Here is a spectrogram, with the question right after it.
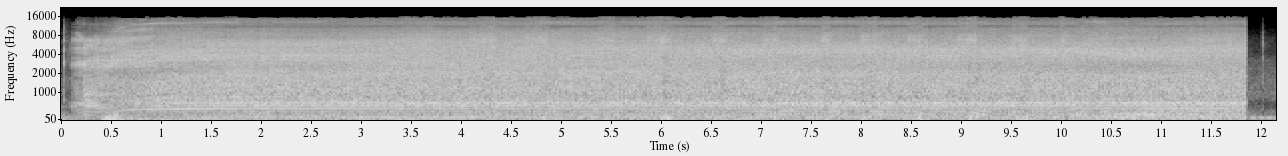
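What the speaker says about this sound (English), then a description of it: "I'm just going to take some of this 80 grit right here, this grinder, and just barely touch this up right here" An angle grinder fitted with an 80-grit disc spins up and runs loud and continuous while lightly sanding fiberglass on a 1966 Corvette, a steady close whine with no talking.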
